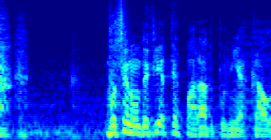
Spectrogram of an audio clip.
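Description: A man groans and cries out in pain.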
